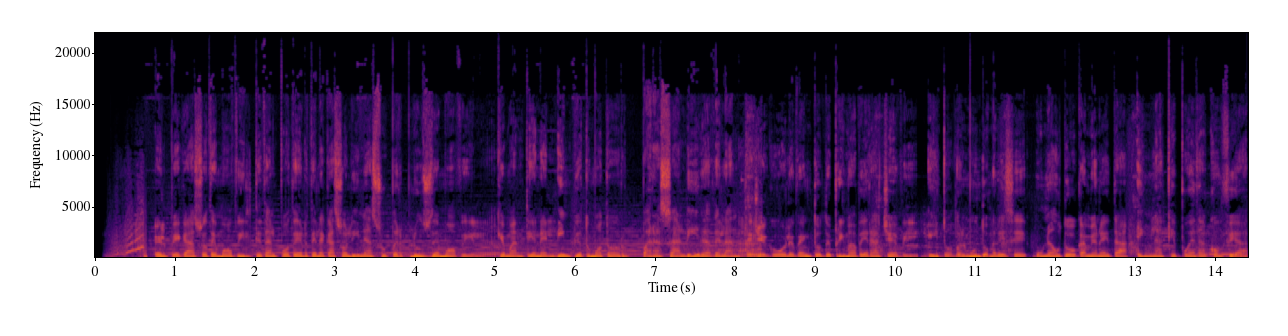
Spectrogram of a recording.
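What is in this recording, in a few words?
comercial, Venezuelan Spanish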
